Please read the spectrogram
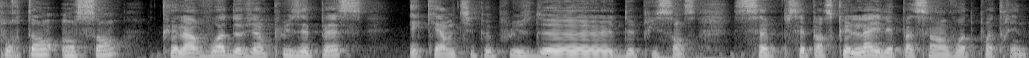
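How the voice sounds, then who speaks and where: In a very clean recording with a silent background, a man with a fairly high pitch talks at a moderate pace, his pitch varying in an ordinary way. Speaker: vocal coach. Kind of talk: reaction video analysis of a song. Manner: hesitant, many filler sounds.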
